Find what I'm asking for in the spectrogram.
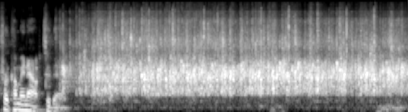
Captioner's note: applause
